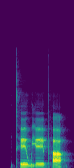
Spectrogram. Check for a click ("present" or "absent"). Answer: absent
